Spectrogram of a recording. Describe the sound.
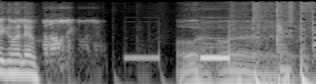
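A phone call drops on a radio line: a single short, steady electronic tone cuts in between bursts of talk, and a voice resumes right after.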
